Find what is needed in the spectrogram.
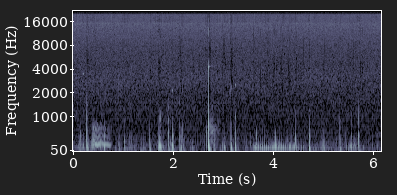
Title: Return of stomach growl 2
